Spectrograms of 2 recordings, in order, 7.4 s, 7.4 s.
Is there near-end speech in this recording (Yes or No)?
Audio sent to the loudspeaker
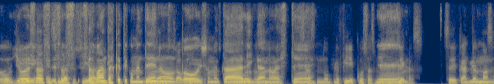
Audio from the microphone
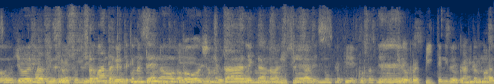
Yes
